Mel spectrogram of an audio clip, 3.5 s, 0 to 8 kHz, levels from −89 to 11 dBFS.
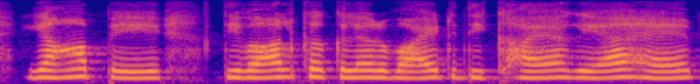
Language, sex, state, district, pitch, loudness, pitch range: Hindi, female, Jharkhand, Garhwa, 245 Hz, -16 LUFS, 235-255 Hz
